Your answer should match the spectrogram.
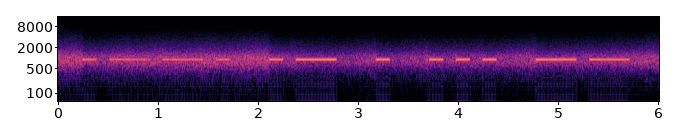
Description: Morse code, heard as a keyed tone, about 9 wpm, 930 Hz, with heavy radio static and a narrow filter. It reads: PAESM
